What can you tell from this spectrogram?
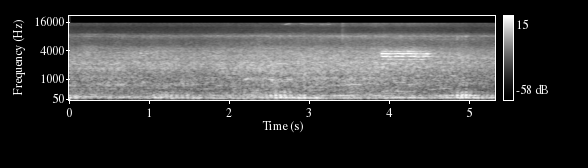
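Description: Street traffic of motorcycles and motorcycle tricycles running past with a steady low engine rumble. A short high beep sounds about four seconds in.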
